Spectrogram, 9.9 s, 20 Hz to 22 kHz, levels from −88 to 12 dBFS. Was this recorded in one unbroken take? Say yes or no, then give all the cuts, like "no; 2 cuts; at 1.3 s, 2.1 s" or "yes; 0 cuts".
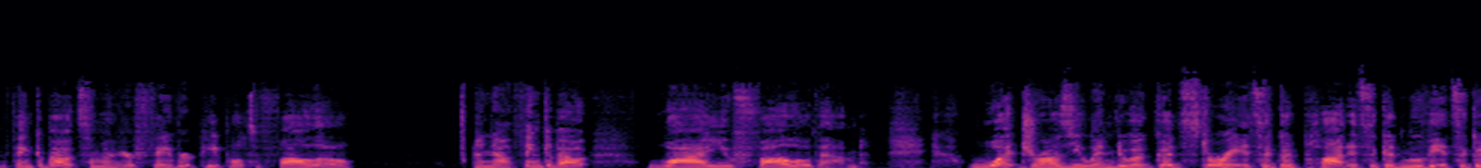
no; 1 cut; at 6.1 s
